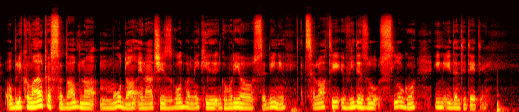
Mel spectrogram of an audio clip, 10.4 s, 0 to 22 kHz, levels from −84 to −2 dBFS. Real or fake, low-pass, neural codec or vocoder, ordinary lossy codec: real; 19.8 kHz; none; none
